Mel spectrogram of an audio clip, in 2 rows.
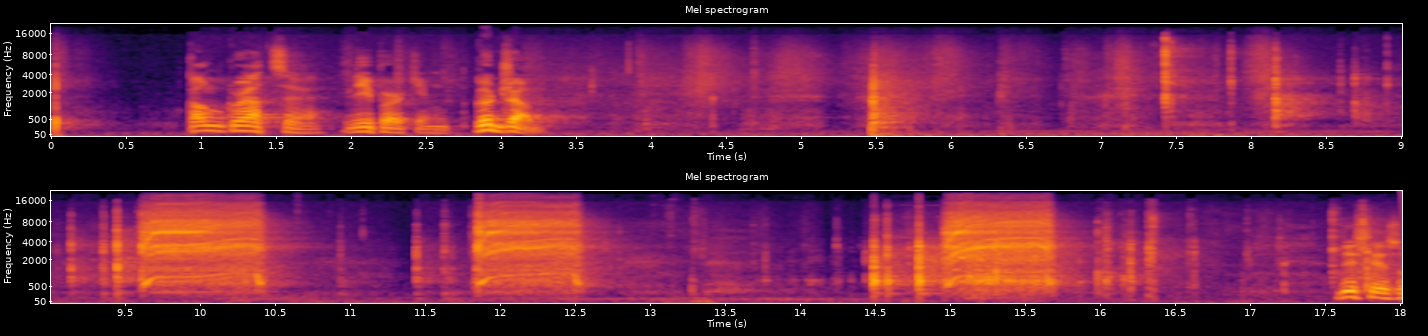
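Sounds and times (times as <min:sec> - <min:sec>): small clicks and handling knocks: 0:07.4 - 0:09.6
power drill whining: 0:09.4 - 0:10.8, 0:11.8 - 0:12.9, 0:14.9 - 0:16.1.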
